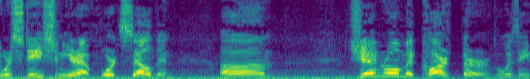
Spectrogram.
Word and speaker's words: Selden: Selden is spelled S-E-L-D-E-N.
